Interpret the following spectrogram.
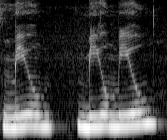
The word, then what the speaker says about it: Miu Miu: So she has on this Miu Miu, that's how you say it, cropped gray sweater, which is the trend we're going to be looking at.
